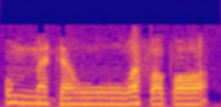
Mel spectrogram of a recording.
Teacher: عندما نقول أمة وسطا، تسمعون هذا وسطا، هذه الصاد سين، هي في الأصل سينا ولكن الآن لفظناها بالصاد، لماذا؟ لأن ما جاورها الطاء طغى عليها وطغى على اللسان فأتينا بها صادا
